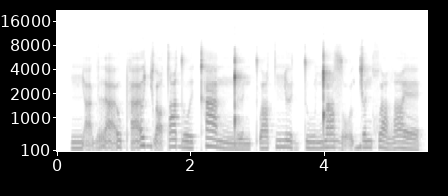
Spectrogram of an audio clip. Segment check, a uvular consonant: present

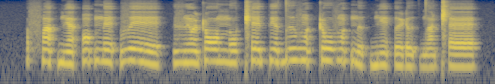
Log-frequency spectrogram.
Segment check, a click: present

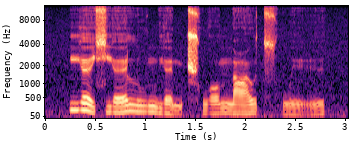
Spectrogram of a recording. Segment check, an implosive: absent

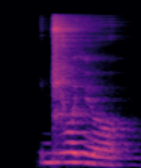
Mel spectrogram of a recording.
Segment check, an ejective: absent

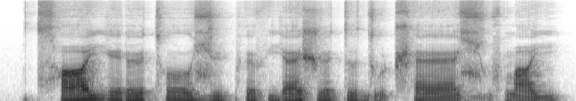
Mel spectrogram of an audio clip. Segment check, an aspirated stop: present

